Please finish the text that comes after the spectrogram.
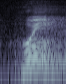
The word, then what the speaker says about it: ruim: Ruim, a gente pronuncia como? Ruim, como se ela fosse monossílaba. Ruim é de sílaba com a mais forte o in.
